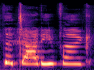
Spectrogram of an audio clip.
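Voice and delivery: high mocking echo.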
